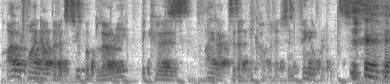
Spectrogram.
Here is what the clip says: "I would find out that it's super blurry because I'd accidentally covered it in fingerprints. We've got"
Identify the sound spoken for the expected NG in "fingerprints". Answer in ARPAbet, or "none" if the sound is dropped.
NG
